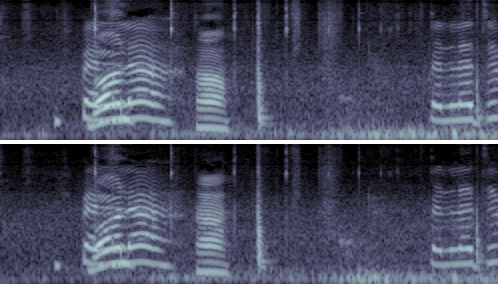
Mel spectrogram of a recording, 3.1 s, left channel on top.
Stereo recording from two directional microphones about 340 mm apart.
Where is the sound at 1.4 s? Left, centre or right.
Centre.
